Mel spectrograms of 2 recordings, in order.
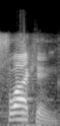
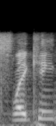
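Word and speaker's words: Slaking: Hey, Google says slacking. Let's see how to pronounce slacking. Yeah, it's slacking. So, I don't know where I heard Slake King from, but I was dead ass wrong, and I apologize, chat. I apologize. It's slacking.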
